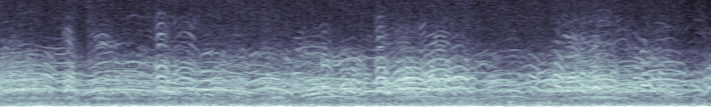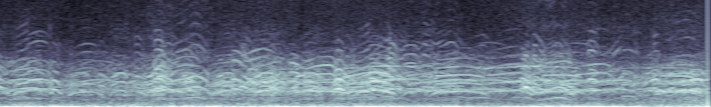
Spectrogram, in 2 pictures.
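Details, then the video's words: Gulls at Pass Christian Beach: a dense chorus of overlapping squealing, wavering calls from many birds, with a heavy low rumble throughout. "Seagulls at Pass Christian Beach"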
